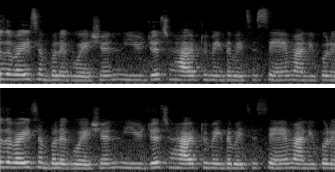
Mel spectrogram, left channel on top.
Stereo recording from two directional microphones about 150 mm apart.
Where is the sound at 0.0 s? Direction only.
30° right (ahead or behind).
